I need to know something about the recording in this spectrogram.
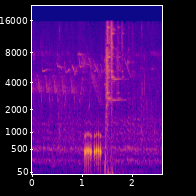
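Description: A loud alert chimes as a fish bites.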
